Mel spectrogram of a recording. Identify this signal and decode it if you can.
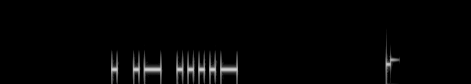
Morse code, heard as a keyed tone, about 22 wpm, 700 Hz. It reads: EA4
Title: Callsign Prefixes for Top 25 DXCC - 22wpm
